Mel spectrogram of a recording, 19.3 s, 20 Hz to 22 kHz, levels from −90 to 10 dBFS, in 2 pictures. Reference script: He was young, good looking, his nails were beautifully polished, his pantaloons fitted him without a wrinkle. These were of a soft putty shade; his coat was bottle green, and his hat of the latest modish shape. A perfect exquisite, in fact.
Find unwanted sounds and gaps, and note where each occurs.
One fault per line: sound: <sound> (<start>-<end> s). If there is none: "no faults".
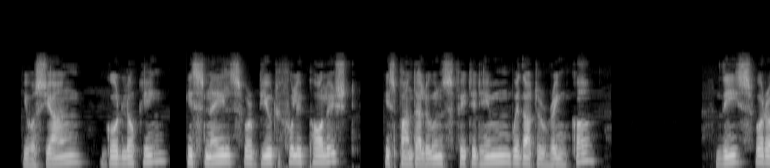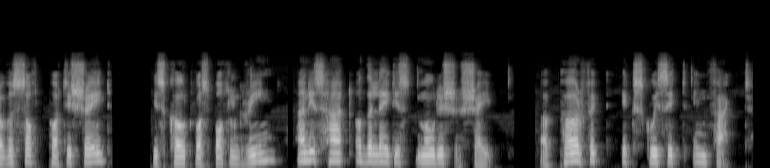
no faults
